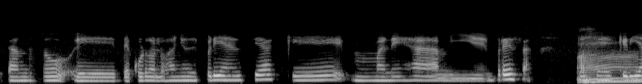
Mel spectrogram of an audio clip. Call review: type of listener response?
listening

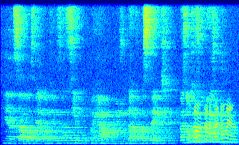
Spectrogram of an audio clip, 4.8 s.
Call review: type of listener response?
taking over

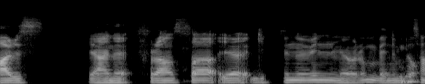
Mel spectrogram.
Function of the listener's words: listening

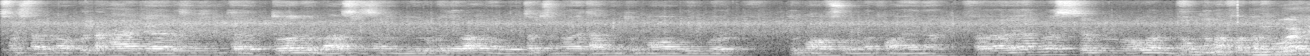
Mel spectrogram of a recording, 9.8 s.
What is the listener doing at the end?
taking over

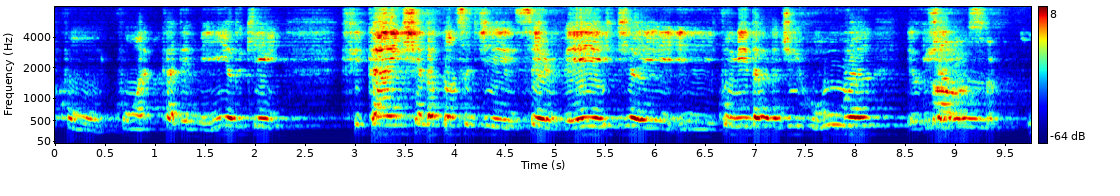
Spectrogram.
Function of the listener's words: listening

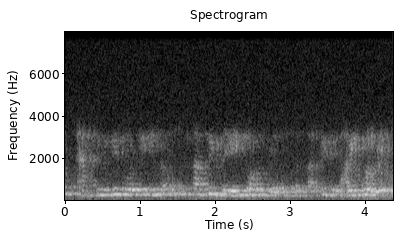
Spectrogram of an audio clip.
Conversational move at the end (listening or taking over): taking over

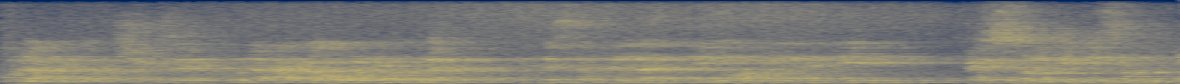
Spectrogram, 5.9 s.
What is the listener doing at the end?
taking over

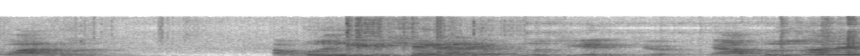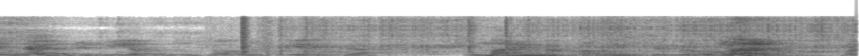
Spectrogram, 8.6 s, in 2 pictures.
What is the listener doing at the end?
listening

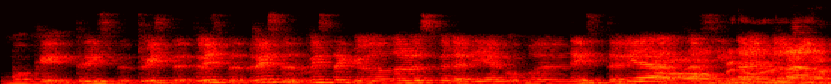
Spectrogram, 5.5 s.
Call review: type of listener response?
taking over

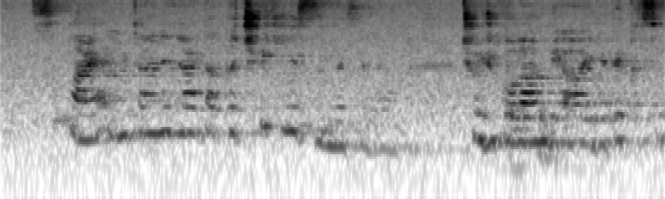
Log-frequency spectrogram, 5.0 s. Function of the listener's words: listening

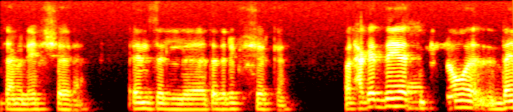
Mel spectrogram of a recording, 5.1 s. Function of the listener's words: listening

